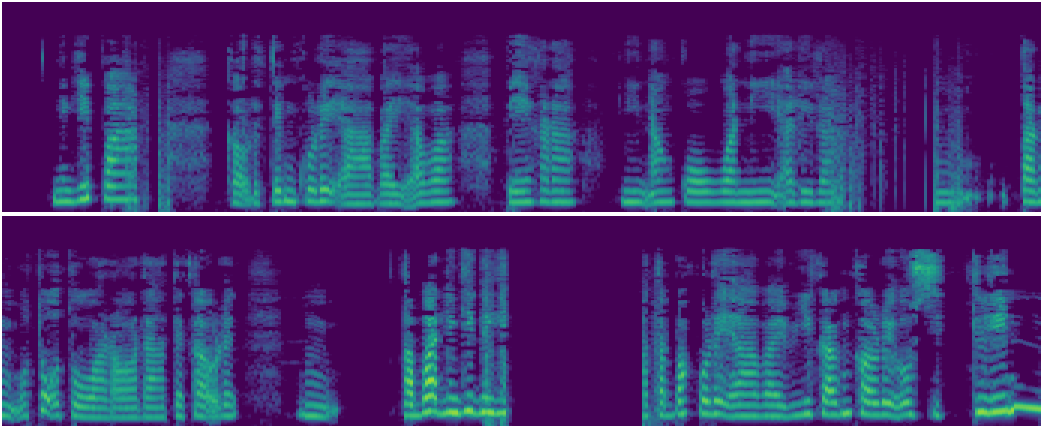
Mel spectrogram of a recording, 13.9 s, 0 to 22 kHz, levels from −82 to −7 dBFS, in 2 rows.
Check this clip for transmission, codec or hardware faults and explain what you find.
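The speech has three kinds of fault: layered codec damage throughout, three contact dropouts and two isolated ticks.

Transcoding between lossy codecs: for the whole clip the speech sounds smeared and watery, with nothing above 11.5 kHz. That mix of artefacts is likely from low-rate HE-AAC re-encoded to AAC-LC, which fits roughly 20 and then 32 kbit/s.

Intermittent contact: the sound cuts out with crackle at the edges from 0.81 to 1.10 s (open about 0.15 s), 5.48 to 6.37 s (about 0.55 s) and 10.14 to 11.29 s (about 0.91 s). Each time a loose connection briefly opened, leaving faint hiss.

Bit error spike: single sharp clicks at 1.60 s and 10.25 s, the second falling inside the last dropout. Each is one flipped bit in a single sample, a broadband tick unrelated to the speech.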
